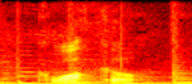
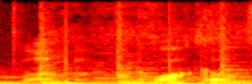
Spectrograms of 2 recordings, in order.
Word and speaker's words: Cuoco: So it's time to start boiling up this Cuoco is how it's said. Cuoco.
